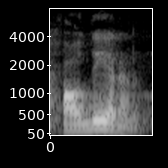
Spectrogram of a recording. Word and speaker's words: Khidhir: kemudian menurut Ibnu Abbas dia adalah Al khibir yang membacanya khodir nah kemudian tiba-tiba itu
